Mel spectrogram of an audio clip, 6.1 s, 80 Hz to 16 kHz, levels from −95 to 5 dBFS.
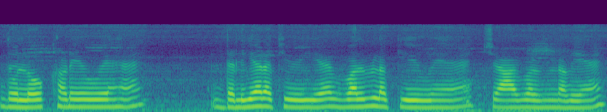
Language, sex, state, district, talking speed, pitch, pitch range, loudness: Hindi, female, Bihar, Saran, 170 wpm, 200 Hz, 190-210 Hz, -16 LUFS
